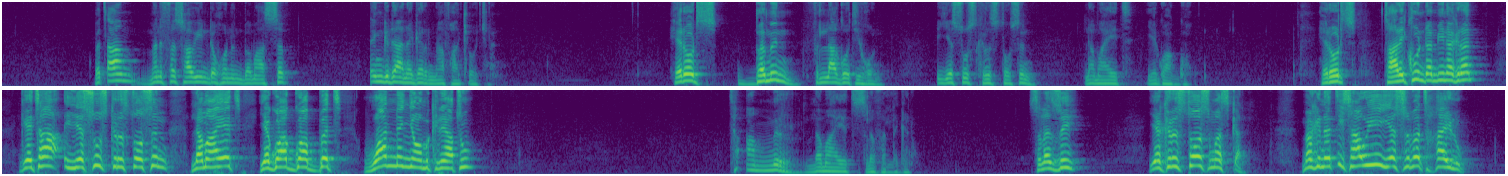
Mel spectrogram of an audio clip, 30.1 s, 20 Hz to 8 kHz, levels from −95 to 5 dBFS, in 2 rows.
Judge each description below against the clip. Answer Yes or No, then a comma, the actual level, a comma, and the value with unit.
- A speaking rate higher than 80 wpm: No, slow, 70 wpm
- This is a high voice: Yes, high, 200 Hz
